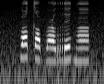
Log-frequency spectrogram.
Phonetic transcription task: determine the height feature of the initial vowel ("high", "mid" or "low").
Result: high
